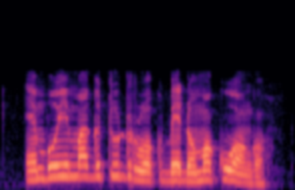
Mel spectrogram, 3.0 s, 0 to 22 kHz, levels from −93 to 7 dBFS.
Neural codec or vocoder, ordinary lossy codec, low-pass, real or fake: vocoder, 44.1 kHz, 128 mel bands every 256 samples, BigVGAN v2; none; 5.4 kHz; fake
